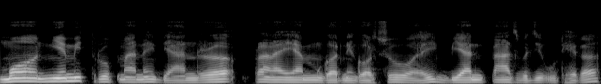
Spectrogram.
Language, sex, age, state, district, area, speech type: Nepali, male, 30-45, West Bengal, Darjeeling, rural, spontaneous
